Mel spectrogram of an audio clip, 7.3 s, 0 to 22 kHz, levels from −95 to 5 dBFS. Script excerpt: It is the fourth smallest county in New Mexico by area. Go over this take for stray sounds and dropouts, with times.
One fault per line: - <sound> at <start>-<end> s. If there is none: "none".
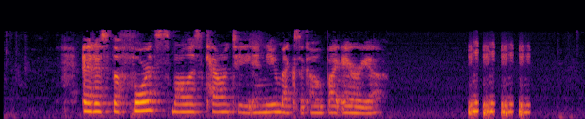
- laugh at 5.9-6.6 s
